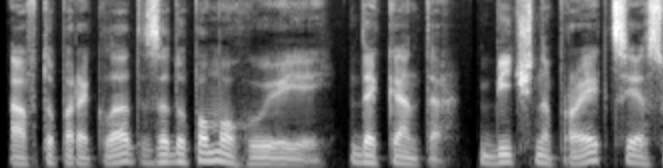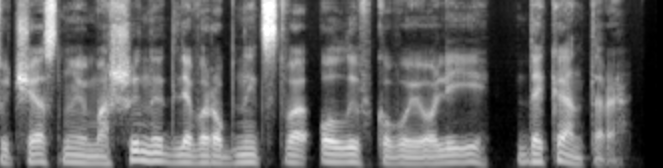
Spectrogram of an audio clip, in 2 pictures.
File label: ukrainian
